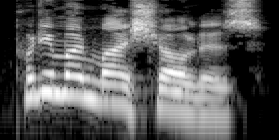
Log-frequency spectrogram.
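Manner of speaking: ordinary delivery, nothing marked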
